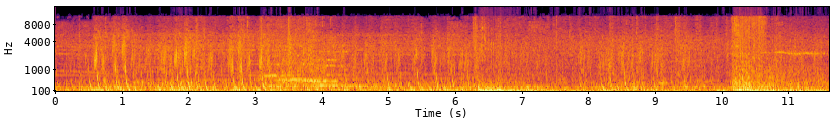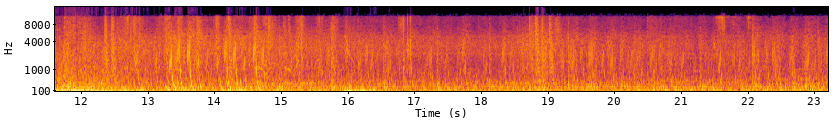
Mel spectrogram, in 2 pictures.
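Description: Grenade explosions in the video game Terminator Resistance give loud, heavy booms over a constant, dense roar of combat noise, with stronger low blasts standing out every few seconds.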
